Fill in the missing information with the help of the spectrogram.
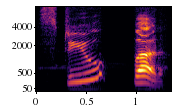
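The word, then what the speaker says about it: stupor: स्ट्यूपर, स्ट्यूपर, correct pronunciation स्ट्यूपर।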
